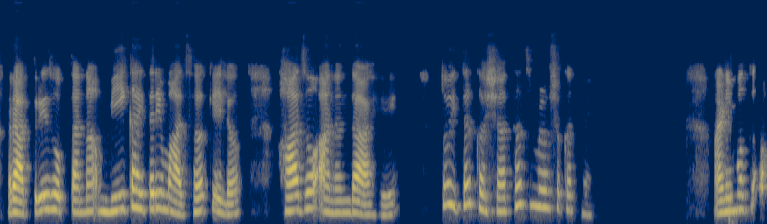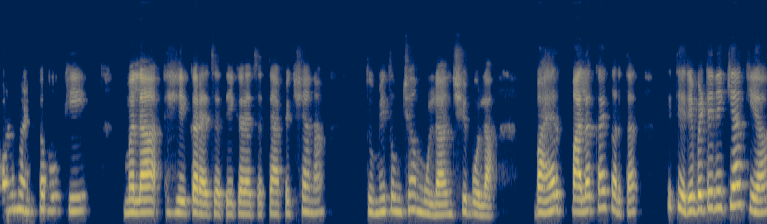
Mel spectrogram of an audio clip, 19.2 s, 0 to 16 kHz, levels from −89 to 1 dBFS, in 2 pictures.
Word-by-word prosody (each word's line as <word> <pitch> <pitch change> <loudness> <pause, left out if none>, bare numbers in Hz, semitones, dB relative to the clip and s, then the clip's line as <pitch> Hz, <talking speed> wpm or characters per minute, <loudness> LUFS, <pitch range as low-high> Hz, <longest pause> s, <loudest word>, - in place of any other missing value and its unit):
रात्री 210 +4 +5
झोपताना 220 -3 0
मी 225 +4 0
काहीतरी 260 -2 +3
माझं 190 +2 +1
केलं, 180 -4 -2 0.6
हा 225 +1 +6
जो 265 +1 +2 0.2
आनंद 195 0 -4
आहे, 165 -1 -3 0.6
तो 325 +1 -1
इतर 320 +1 -1
कशातच 230 +5 -2
मिळू 285 -2 -2
शकत 255 -3 -7
नाही. 170 -3 -17 1.6
आणि 200 +3 +2
मग 245 0 -4
आपण 225 +3 0
म्हणतो, 235 0 -2
की 225 0 -4 0.5
"मला 205 0 +6 0.3
हे 200 -1 +2
करायचंय, 180 -2 +3
ते 175 +1 -6
करायचंय," 180 -1 -1
त्यापेक्षा 185 +3 -3
ना, 195 0 -6 0.6
तुम्ही 205 0 -1
तुमच्या 230 +2 -2
मुलांशी 175 0 0
बोला. 170 -4 0 0.5
बाहेर 205 +4 +4 0.2
पालक 220 +2 +5
काय 270 0 +2
करतात, 200 -2 -1 0.4
की - - -7
"तेरे 230 -4 +5
बेटे 250 +2 +4
ने 275 +1 0
क्या 315 +1 +6
किया?" 210 -4 +3
215 Hz, 130 wpm, -21 LUFS, 195-240 Hz, 1.6 s, हा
